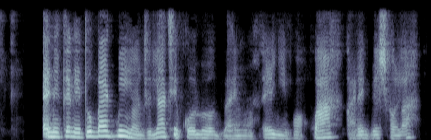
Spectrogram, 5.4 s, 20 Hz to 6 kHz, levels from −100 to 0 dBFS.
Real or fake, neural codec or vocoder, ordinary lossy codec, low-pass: fake; codec, 16 kHz in and 24 kHz out, 0.6 kbps, FireRedTTS-2 codec; none; 5.4 kHz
